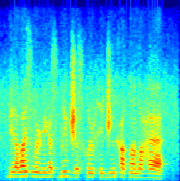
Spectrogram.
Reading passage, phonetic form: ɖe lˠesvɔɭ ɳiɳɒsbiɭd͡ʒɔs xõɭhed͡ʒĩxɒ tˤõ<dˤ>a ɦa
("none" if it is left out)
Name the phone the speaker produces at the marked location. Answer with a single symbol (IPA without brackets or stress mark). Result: dˤ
